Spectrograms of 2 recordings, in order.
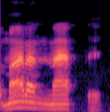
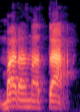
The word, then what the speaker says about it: Maranata: aramaico dialeto de Jesus Maranata como dizem os protestantes ou evangélicos com a crônica na penúltima sílaba Maranata nós católicos dizemos com a tônica na última sílaba Maranatha mas não importa somos todos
